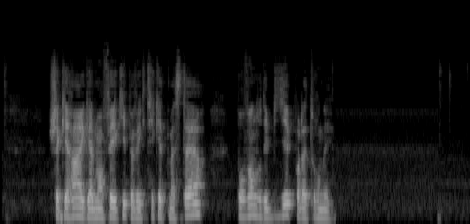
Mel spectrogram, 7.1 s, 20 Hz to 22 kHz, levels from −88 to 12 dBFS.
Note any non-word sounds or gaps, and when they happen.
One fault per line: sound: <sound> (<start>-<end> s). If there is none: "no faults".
no faults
